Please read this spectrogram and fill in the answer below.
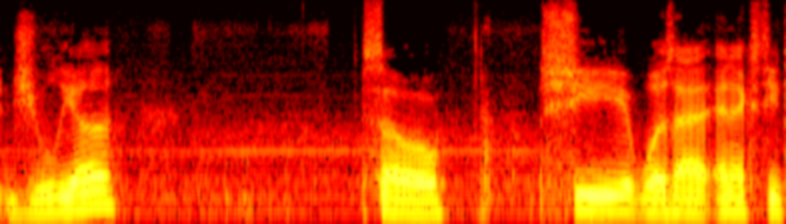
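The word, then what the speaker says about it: Giulia: to say her name, but apparently it's it's pronounced Julia.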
